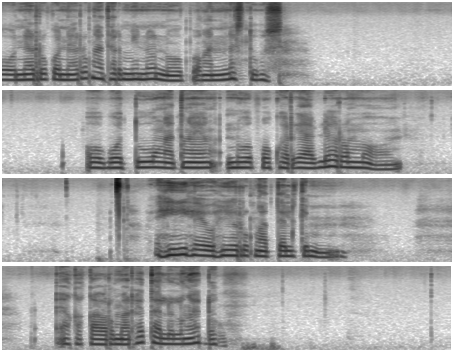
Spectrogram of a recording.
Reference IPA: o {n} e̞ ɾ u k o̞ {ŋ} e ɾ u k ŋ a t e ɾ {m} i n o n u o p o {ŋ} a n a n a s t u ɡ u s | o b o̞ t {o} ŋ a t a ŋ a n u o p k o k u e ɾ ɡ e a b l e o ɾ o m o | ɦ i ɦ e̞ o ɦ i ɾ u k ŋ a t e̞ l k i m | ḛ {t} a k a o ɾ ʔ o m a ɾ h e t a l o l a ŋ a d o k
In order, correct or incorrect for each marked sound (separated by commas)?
correct, incorrect, correct, correct, incorrect, incorrect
